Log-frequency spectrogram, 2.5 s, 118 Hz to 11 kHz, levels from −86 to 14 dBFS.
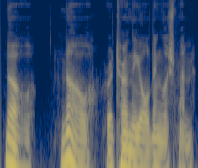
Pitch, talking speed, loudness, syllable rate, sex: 95 Hz, 120 wpm, -17 LUFS, 5.0 syllables/s, male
